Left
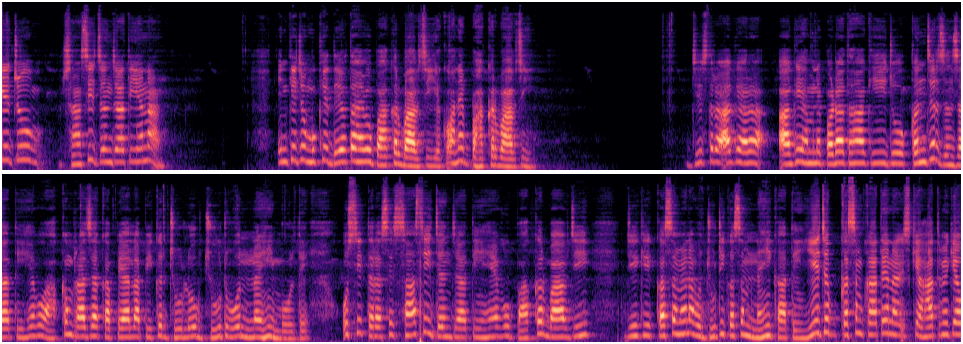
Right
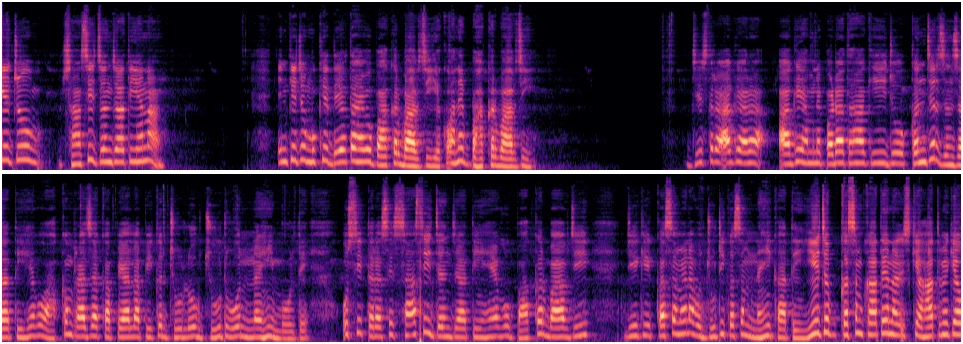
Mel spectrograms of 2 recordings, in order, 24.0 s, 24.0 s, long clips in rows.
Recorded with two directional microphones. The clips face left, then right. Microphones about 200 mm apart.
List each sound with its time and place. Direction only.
0.0 s speech: 45° right (ahead or behind)
3.2 s a woman's voice: 15° right (ahead or behind)
8.6 s a woman's voice: 10° right (ahead or behind); by 23.9 s 50° right (ahead or behind)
